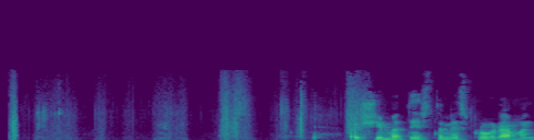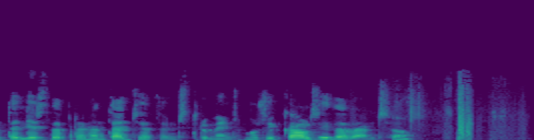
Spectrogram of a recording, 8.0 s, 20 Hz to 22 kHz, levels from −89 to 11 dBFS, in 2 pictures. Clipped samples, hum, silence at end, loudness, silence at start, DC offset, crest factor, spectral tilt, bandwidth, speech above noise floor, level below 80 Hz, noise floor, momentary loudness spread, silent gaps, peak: under 0.1%; none; 0.45 s; -28 LUFS; 0.05 s; under 0.1%; 26 dB; -4.5 dB/octave; 11.5 kHz; 38 dB; -78 dBFS; -65 dBFS; 20 LU; none; -4 dBFS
